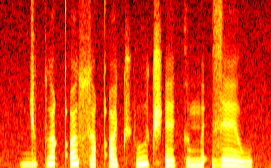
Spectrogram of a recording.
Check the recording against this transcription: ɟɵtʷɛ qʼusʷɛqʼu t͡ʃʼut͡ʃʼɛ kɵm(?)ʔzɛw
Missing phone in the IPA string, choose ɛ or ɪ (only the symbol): ɛ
